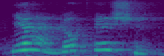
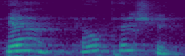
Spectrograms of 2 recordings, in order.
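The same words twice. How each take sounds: First: The voice sounds warm and sincerely approving. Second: The voice sounds flat and reluctantly approving. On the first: The permission is given sincerely. "I want to get the real" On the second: The permission is given reluctantly. "not the"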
